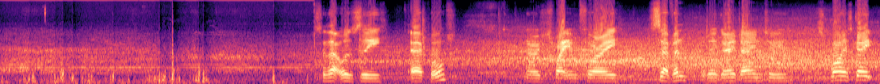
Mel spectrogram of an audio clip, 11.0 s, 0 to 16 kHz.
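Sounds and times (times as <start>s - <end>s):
faint steady hum: 0.0s - 6.1s
wind buffeting microphone: 0.0s - 10.9s.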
